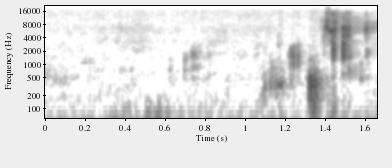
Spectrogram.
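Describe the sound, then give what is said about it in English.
Sipping a first morning cup of coffee with half and half: a few soft, quiet slurping and mouth sounds near the end, with no talking. “I'm here with my first cup of coffee.”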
